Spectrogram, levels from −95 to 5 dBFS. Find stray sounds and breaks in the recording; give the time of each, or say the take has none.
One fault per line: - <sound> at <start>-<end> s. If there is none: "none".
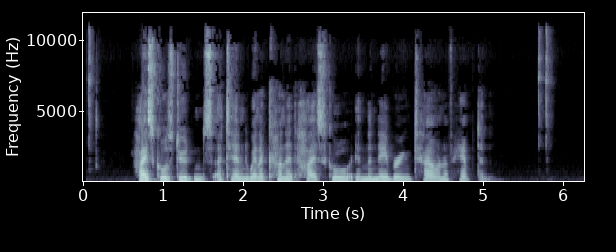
none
